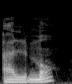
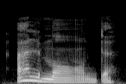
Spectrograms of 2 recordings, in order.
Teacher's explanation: you don't pronounce the final D, but then you pronounce it here for the feminine form.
